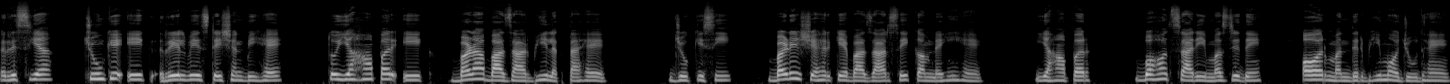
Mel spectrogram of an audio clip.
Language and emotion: Urdu, neutral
